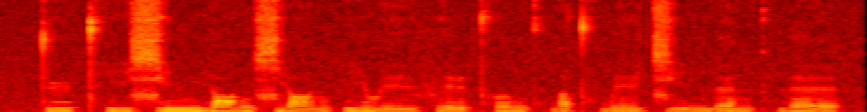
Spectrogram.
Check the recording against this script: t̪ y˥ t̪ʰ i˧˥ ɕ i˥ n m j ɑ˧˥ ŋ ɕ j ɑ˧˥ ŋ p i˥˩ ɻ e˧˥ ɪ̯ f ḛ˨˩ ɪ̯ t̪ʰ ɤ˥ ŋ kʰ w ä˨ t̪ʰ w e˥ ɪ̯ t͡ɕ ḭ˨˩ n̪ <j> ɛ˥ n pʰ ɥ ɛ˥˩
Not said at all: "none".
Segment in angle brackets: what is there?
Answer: ɥ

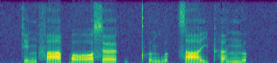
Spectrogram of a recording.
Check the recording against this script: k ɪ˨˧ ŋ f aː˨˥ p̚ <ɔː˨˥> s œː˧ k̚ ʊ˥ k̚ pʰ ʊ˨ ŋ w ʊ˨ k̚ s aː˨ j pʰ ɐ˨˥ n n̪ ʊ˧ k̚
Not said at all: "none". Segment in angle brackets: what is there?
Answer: ɔː˨˥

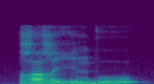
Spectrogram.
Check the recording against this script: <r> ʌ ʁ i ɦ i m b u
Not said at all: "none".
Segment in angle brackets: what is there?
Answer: ʁ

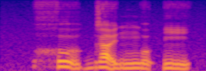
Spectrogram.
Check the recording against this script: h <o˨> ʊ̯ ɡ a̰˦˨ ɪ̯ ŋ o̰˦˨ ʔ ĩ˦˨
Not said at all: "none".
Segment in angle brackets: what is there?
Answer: o̰˦˨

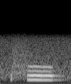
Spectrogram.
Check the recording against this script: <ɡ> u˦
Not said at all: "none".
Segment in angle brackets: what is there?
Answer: x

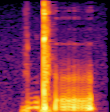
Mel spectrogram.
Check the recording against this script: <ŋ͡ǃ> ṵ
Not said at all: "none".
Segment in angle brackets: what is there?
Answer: ǃʼ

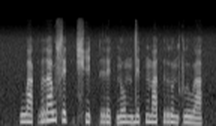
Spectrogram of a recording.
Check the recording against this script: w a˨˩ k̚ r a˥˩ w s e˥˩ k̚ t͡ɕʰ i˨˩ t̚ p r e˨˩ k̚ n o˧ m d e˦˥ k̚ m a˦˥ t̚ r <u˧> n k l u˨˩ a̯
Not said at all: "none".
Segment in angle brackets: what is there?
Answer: u˨˩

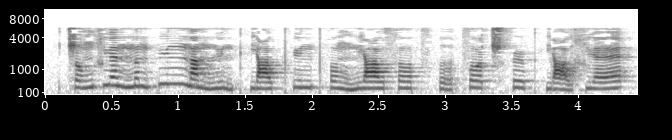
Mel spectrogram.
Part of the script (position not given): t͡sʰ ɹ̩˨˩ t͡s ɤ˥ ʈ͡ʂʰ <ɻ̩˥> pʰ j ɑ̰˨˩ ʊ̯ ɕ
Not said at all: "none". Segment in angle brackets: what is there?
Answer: ɻ̩˥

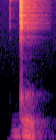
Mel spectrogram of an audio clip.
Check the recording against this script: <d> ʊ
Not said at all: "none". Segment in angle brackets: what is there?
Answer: ɡ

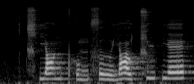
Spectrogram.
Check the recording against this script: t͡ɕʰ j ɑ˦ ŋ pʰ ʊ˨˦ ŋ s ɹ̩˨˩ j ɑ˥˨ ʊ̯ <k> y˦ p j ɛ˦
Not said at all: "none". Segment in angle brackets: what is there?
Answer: t͡ɕ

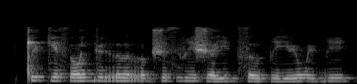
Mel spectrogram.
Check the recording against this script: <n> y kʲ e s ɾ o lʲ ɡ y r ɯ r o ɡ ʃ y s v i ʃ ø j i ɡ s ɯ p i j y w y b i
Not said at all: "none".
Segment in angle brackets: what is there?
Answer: ǃ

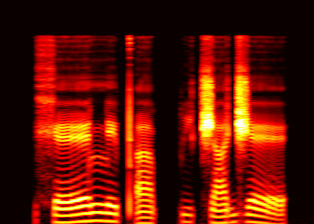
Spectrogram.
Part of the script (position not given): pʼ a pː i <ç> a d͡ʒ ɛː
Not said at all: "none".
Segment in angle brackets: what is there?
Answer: t͡ʃ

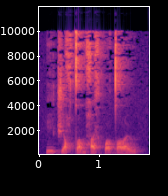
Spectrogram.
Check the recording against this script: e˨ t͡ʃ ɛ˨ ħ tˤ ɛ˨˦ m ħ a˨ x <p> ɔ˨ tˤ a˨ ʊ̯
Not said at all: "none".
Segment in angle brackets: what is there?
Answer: p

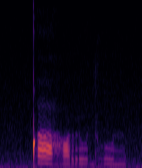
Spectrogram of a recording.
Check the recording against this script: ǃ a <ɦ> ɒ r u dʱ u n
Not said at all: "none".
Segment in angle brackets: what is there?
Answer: ɦ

